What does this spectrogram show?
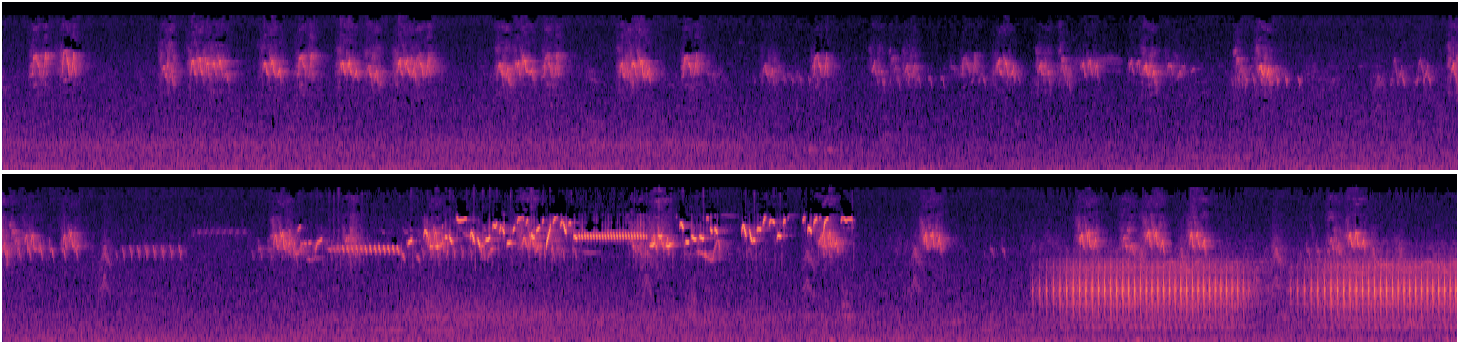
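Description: Small birds chirping and twittering in a run of short, high notes, thickest in a busy flurry past the middle. Near the end, a louder, longer sound with several steady tones comes twice, about two seconds each time.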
